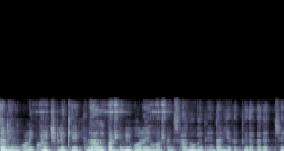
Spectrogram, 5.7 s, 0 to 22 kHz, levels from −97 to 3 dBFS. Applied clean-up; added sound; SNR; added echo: neural mask model DeepFilterNet 3.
